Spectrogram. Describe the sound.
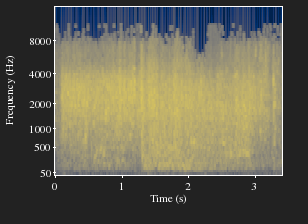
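A loud gunshot fired at wild animals during a jungle expedition, heard as a broad, noisy blast with a sharp crack near the middle that lingers for several seconds.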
